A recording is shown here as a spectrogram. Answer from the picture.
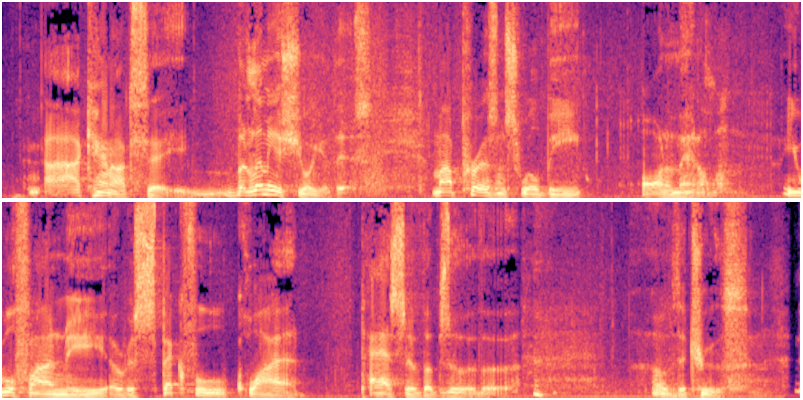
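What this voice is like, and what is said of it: Over-the-top Foghorn Leghorn-like accent. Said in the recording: “the accent's a little over the top ... heightened ... one character calls him Foghorn Leghorn”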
